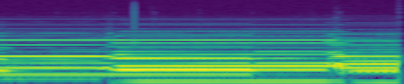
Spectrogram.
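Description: Instrumental organ music: held chords that change about three times, slowly and smoothly.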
